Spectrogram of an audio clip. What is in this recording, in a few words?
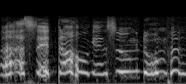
Old Woman; Swedish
